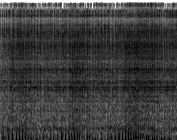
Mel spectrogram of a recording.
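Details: Bajaj Pulsar idling: fast, busy metallic rattle riding over the beat; timing chain noise linked to an oil pump problem.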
